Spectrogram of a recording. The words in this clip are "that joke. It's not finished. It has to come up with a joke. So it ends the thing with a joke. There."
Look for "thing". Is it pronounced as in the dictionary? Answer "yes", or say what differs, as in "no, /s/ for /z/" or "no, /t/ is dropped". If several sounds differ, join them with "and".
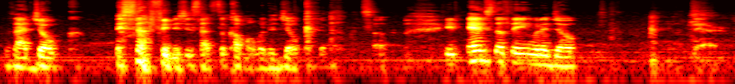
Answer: yes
